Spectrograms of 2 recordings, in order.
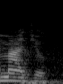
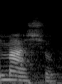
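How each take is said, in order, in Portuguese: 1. A consoante do meio é um som parecido com y. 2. A consoante do meio é um som parecido com sh. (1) "eles têm o I deles, né? O Y" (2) "em alguns países, como o Uruguai, por exemplo, seria"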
